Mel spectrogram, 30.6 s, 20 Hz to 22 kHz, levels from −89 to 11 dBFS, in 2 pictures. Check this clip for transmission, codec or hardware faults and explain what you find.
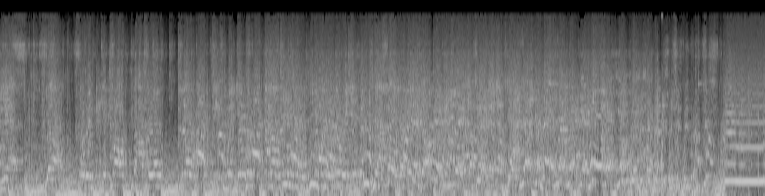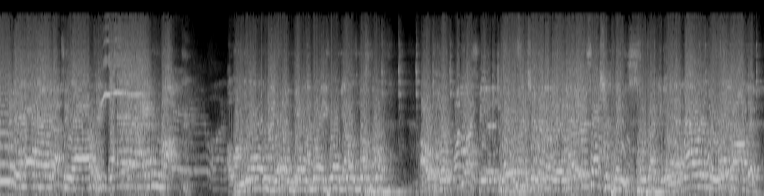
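One fault stands out: a burst of DAB burbling from 13.13 to 13.26 s. For about 0.12 s the sound breaks into short blips of noise. Weak reception let a small number of bit errors, around a tenth of a percent, slip past error correction into the MP2 data. Corrupted samples put short noise blips into single sub-bands, and corrupted scale factors, where they get through, make sub-bands jump in level for up to a frame; the span covers seven frames. Unlike a packet-loss dropout, nothing goes silent. Isolated frequency bands gurgle over the programme instead.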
